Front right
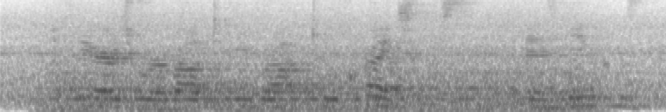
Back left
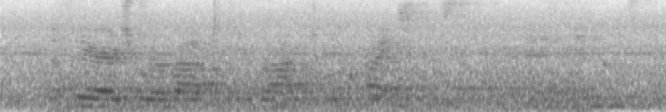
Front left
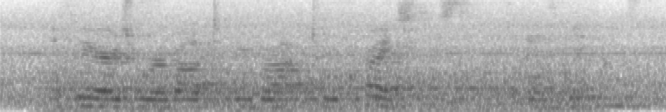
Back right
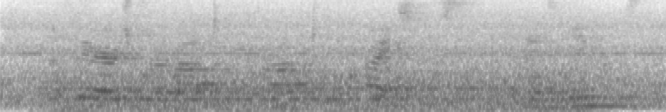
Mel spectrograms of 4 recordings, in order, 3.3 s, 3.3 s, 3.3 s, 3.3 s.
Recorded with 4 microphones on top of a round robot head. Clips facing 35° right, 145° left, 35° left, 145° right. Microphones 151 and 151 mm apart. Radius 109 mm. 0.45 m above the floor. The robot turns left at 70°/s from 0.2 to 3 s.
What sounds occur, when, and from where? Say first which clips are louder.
0.2 s a woman speaking: back left 2 dB, front left 2 dB; 110° left, 2.0 m; by 3.2 s 85° right, 2.0 m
